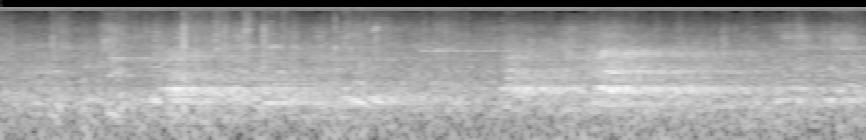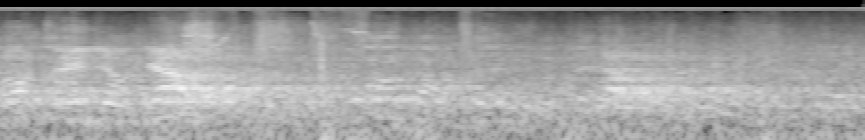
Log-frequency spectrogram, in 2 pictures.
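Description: Shouted voices echoing in a large sports hall around an amateur boxing bout, with dull thuds from the ring, the clearest about six seconds in.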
